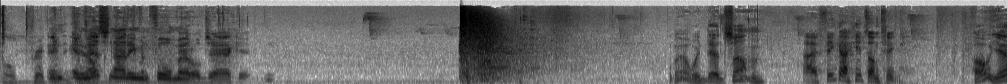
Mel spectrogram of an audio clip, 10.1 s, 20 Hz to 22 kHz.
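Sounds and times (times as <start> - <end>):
rifle shot echoing: 4.6 - 5.7.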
